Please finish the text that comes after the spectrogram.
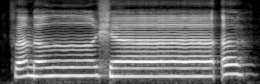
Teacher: نون ساکن کے بعد شین ہے اور شین حروف اخفا میں سے ہے، تو اس وجہ سے یہاں پر نون کو چھپاتے ہوئے پڑھیں گے، کلیئر نہیں پڑھنا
